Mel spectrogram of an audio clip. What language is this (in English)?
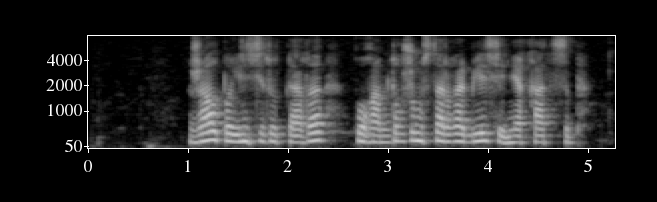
Kazakh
